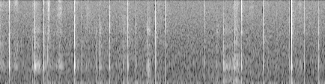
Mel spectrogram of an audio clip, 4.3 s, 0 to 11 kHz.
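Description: Long acrylic nails tap and scratch a hollow, pink, cloud-shaped plastic night light held in one hand. A quick, irregular series of sharp, dry clicks comes through, each with a faint hollow tone around 680 Hz and a bright edge, dying away almost instantly. Soft scratching fills the gaps, all at a low, close volume.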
